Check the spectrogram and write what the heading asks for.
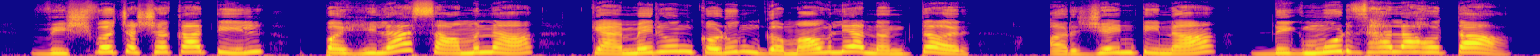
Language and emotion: Marathi, surprised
